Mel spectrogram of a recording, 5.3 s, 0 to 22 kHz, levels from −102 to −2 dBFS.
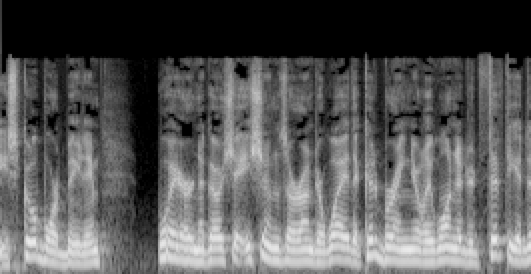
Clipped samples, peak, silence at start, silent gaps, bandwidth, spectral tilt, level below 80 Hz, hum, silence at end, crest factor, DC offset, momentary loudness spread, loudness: under 0.1%; -4 dBFS; 0 s; none; 11 kHz; -5.5 dB/octave; -52 dBFS; none; 0 s; 12 dB; under 0.1%; 4 LU; -17 LUFS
